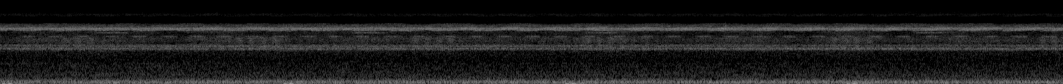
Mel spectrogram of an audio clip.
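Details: Steady summer-night chorus of crickets in a forest at night: shrill, unbroken high trills stacked in two bands, level and unchanging, with faint low-frequency background noise.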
